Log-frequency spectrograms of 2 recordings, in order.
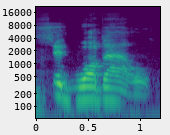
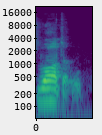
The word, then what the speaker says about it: Waddell: Sid Waddell. Waddell. Yeah, we used to have a player called Chris Waddle. That was a Waddle, but this is Chris. This is Sid Waddell. It's a different pronunciation.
